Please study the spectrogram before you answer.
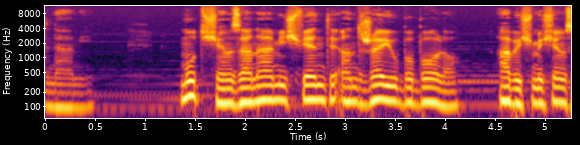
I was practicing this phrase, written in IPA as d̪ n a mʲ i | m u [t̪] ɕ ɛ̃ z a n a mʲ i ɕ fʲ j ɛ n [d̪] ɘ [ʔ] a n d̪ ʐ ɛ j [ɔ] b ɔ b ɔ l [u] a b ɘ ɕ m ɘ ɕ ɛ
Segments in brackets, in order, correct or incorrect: correct, incorrect: t̪, correct, incorrect: u, incorrect: ɔ

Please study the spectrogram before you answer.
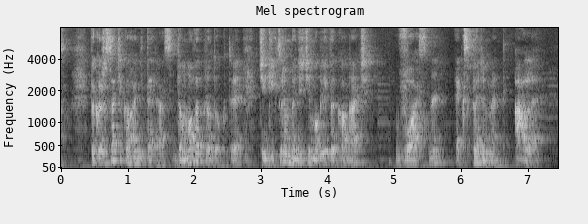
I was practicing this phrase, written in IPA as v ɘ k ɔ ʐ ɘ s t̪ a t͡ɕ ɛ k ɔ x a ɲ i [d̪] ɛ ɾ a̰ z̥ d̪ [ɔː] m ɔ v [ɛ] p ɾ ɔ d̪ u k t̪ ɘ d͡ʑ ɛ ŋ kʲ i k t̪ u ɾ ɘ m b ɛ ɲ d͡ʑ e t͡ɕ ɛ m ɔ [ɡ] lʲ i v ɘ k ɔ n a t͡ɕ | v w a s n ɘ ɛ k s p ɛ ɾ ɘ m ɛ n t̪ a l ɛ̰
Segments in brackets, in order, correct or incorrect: incorrect: t̪, incorrect: ɔ, correct, correct

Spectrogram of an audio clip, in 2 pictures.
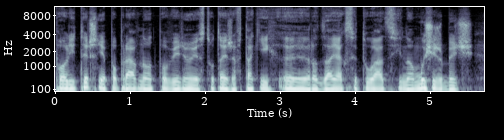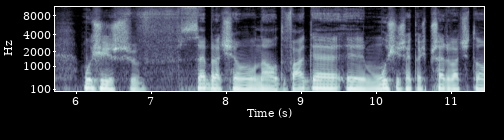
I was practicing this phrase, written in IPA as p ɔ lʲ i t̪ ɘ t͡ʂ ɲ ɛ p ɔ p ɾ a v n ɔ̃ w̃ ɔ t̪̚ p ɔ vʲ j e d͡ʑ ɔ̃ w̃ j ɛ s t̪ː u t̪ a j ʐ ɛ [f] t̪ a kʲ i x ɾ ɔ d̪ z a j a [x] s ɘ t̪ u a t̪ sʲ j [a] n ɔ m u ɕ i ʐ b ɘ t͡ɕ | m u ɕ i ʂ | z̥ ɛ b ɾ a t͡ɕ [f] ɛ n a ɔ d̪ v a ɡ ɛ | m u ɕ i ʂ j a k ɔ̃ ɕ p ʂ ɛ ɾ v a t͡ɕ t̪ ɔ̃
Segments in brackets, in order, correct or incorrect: correct, correct, incorrect: i, incorrect: ɕ

